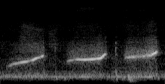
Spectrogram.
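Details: A Pearl-spotted Owlet calls at sunset on an evening safari drive, giving three drawn-out, rising whistles, each about half a second long and spaced evenly, over a low background rumble.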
